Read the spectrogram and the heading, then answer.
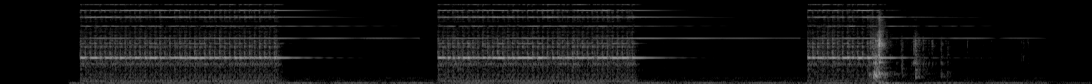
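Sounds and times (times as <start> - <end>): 
telephone ringing for an incoming call: 0.8 - 10.9
click of the telephone call being answered: 8.1 - 10.5.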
